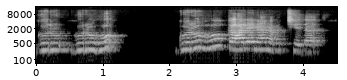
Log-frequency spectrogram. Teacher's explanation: so this is a ukara plus a visarga. Then we have to pronounce it as uhu only.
